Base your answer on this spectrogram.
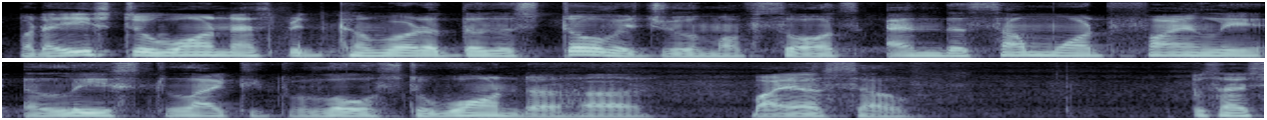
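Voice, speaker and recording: Young man reading a horror game aloud. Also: medium pitch. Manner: stumbling reads, swearing and joking asides. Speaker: game streamer. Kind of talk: reading a visual novel aloud with commentary.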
